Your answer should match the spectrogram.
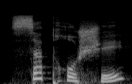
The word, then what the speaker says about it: s'approcher: this final parêtre paraître s'approcher de OK c say and h together sh and then e r at the end et che s' approcher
